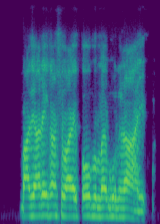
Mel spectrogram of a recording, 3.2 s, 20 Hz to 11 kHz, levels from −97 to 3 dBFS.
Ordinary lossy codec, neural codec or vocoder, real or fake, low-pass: Opus, 32 kbps; codec, 16 kHz, 4 kbps, FunCodec, trained on LibriTTS, 50 frames a second; fake; 7.2 kHz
